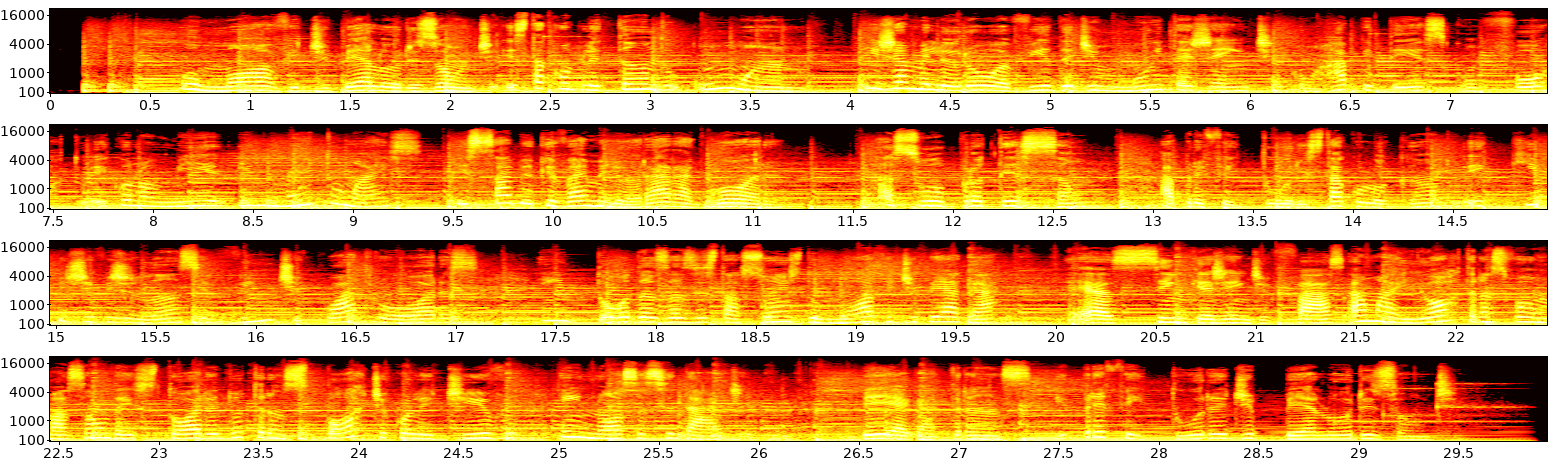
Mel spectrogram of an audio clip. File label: spot; movebh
